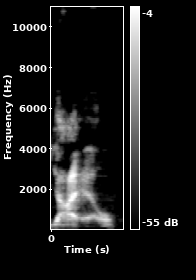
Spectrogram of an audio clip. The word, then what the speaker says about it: Jael: woman whose name is spelled Jael, J-A-E-L, but it is pronounced Yael.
